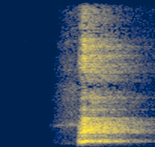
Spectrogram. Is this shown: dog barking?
yes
